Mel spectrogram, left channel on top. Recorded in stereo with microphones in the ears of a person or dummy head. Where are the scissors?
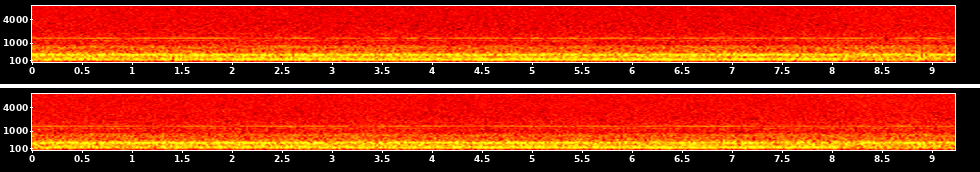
No scissors in this recording.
